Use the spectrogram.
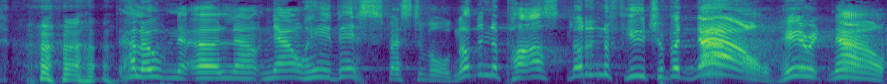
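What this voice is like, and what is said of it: British accent. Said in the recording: “got a British accent, which means that everything I say sounds more educated”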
